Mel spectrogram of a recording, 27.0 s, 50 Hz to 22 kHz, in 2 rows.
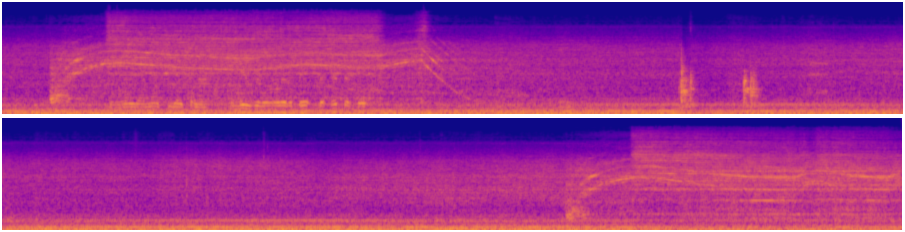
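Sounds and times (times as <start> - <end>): low machinery rumble: 0.0 - 22.8
faint hum: 5.7 - 22.2
metal clunks: 10.1 - 11.5.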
